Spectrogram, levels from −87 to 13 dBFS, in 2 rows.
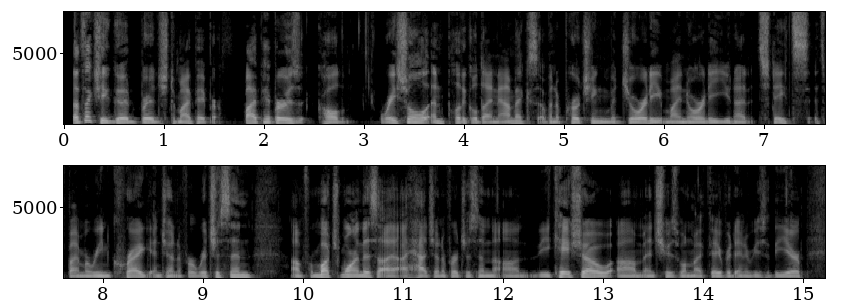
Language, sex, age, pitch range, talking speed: English, male, 20-39, 100-130 Hz, 220 wpm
